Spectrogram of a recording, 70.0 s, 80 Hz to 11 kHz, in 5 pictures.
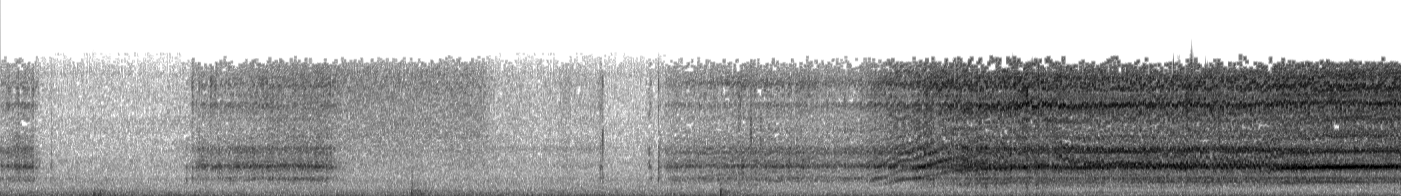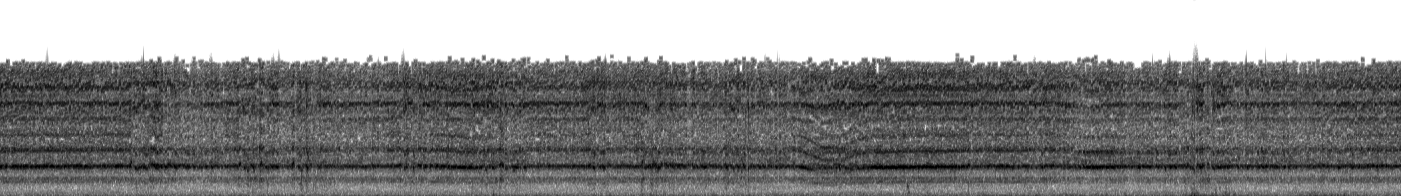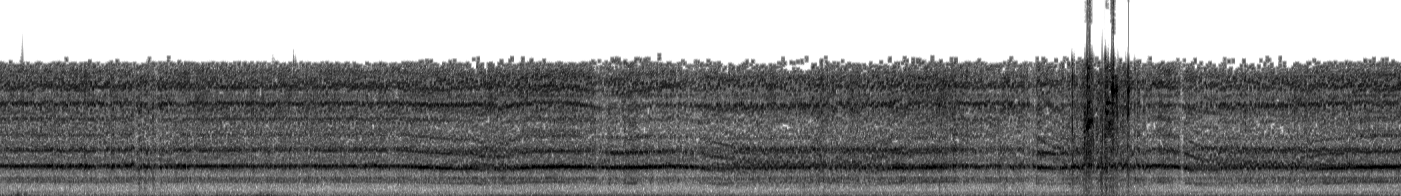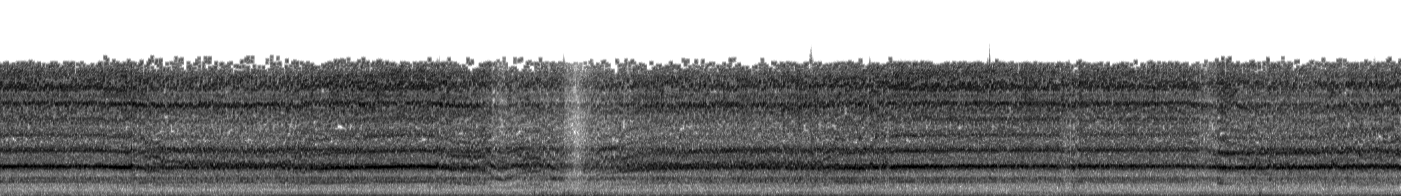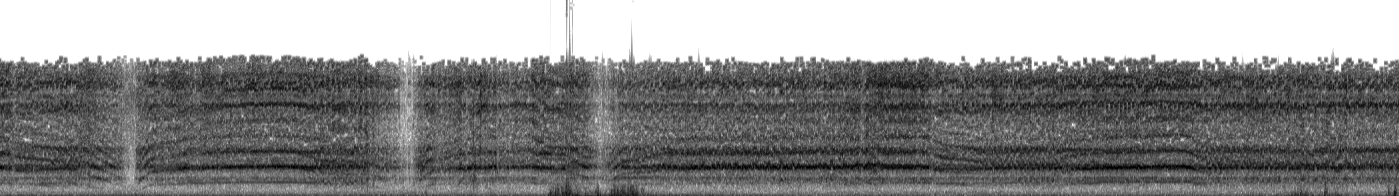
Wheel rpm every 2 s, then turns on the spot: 10, 40, 10, 40, 110, 200, 220, 240, 240, 230, 230, 230, 230, 230, 230, 230, 220, 220, 220, 220, 210, 230, 210, 150, 180, 220, 230, 210, 150, 200, 160, 160, 210, 210, 200.
none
